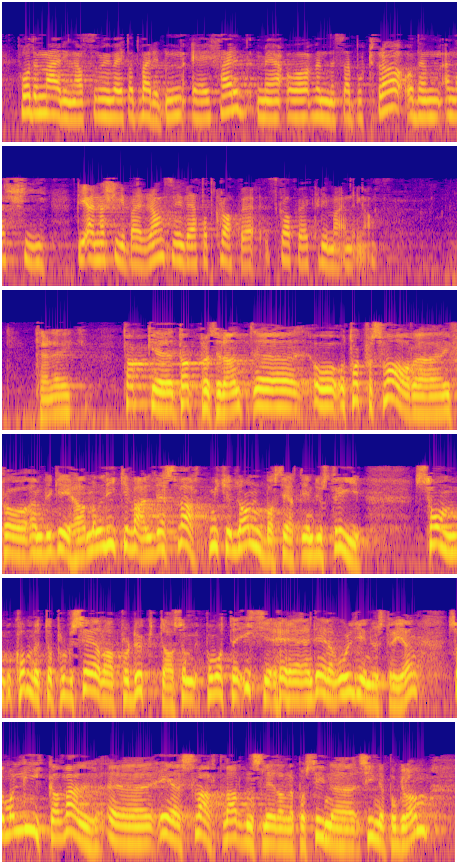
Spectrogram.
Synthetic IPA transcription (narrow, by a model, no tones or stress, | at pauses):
pʰɔd̪ɛnːæːɾɪŋɑsɔmʋɪʋæɪt̪ɑt̪ʋæɾd̪n̩ɛɪfæɾd̪mɛʔɔʋɛnːəsæɪbʊʈːfɾɑːʔɔ̰d̪ɛnɛ̰næʂiːd̪̥iɛnæʂiːbæɾəɾɑnsɔmʋɪʋeːt̪ɑt̪kʰɑːpəskɑːpəɾkʰliːmɑ̰ɛ̰nd̪ɾɪ̰ŋɑ̰ | t̪ʰɑkːt̪ʰɑkːpʰɾɛsɪd̪ɛnt̪ɔɔt̪ʰɑkːfɔɾsʋɑːɾəɪfɾɔːɛmd̪ɛɡeːɦæːɾmɛnliːkəʋɛlːd̪ɛæsʋæːɾt̪mʏçəlɑnbɑseːɾt̪ɪnd̪ʉst̪ɾiː | sɔmkʰɔmːət̪ʰɪlɔpʰɾʊd̪ʉseːɾəpʰɾʊd̪ʉkt̪əɾsɔmpʰɔɛnmoːt̪əɪçːəɛɛɪnd̪eːlɑʋʊljəɪnd̪ʉst̪ɾiːən | sɔmɑliːkɑʋɛlː | ɛsʋæːɾt̪ʋæɾd̪n̩sleːd̪əɾnəpɔsiːnəsiːnəpʰɾʊɡɾɑmː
